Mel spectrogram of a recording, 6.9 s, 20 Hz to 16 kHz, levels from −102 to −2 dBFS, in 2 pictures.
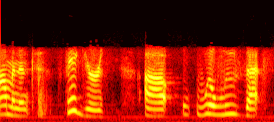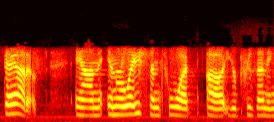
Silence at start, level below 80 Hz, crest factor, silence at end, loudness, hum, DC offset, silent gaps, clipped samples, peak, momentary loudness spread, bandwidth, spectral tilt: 0 s; -78 dBFS; 16 dB; 0 s; -23 LUFS; none; under 0.1%; none; under 0.1%; -8 dBFS; 11 LU; 4.2 kHz; -5 dB/octave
